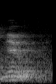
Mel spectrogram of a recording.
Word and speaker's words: gnu: The word GNU, the name of this animal, is used in countless word plays because according to the dictionary, the G is silent and it's pronounced new.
